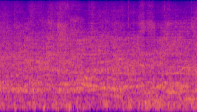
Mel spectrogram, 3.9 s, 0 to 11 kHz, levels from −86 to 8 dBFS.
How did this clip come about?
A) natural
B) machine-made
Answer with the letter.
B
